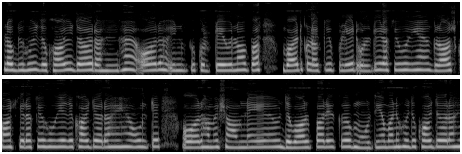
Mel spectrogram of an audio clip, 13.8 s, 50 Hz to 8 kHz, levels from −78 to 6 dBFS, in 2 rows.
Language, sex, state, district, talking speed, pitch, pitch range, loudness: Hindi, female, Maharashtra, Aurangabad, 165 wpm, 255 Hz, 240-260 Hz, -25 LUFS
